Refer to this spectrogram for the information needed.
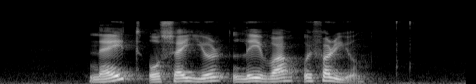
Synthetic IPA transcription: neɪt̪ʰoːseɪəɹliːʋɑʔɔʏfœɾjʊ̰n

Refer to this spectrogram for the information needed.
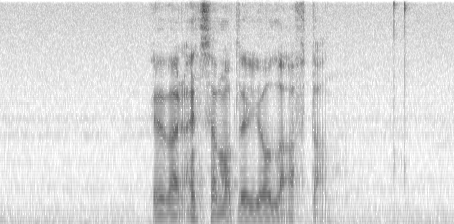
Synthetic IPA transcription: ɛvaɾʔa̰jnsamat̪lʏjowla̰ʔa̰ft̪a̰n

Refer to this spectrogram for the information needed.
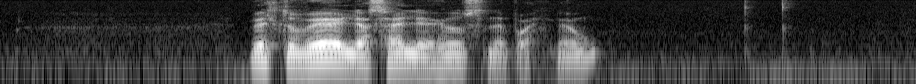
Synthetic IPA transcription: ʋɪltd̪uːʋɛːljaːsɛljəhʉːsən̩əpʰoːɛt̪nʉː

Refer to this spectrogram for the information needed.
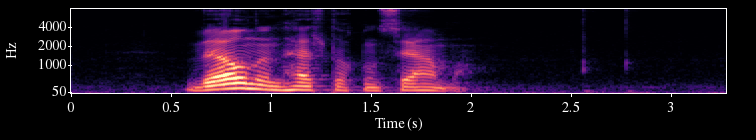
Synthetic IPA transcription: ʋɛwnənɦɛlt̪ɔkʊnsæːma̰

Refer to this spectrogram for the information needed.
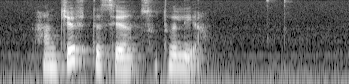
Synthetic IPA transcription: hand͡ʑɪft̪əsɛsɔt̪ʰʊlja̰

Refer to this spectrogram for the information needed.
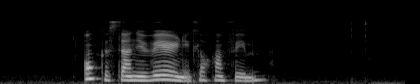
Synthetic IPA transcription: ɔŋkəst̪æːnʉʋeːɹɳḭːkʰlɔkɑnfɛm

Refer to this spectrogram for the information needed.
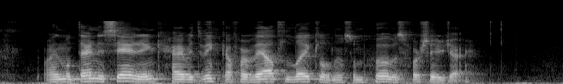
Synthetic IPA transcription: ʔo̰ːeːnmʊd̪æɳɪseːɾɪŋɡhæːɹʋiːd̪ʋɪŋkɑfɔɹʋeːɑt̪ʰlœɪkʰlɔd̪n̩sɔmhøːʋəsfɔʂɪɾçə̰ɹ

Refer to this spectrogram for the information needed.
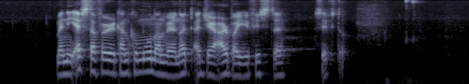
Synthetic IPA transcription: mɛniʔɛfst̪aføːɹəkʰankʰʊmuːnanʋeːɹanœt̪ːæ̰t̪jeːɹa̰ʔaɹbæɪiːfɪst̪ʰə | sʏ̰ft̪ə̰

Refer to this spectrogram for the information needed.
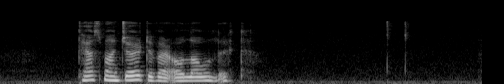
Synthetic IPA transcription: t̪ʰɛːsʊmhant͡ɕœɹd̪əʋaːɹʔɔ̰wlɔwlɪ̰kt̪

